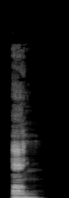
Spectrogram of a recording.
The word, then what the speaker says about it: ang: The next word is ang. Ang. Ang. Ang is spelled as A-N-G.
